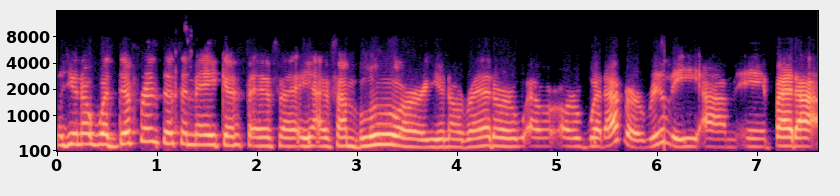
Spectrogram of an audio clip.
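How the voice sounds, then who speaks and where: A woman with a non-native accent talks at a fairly high pitch with ordinary pitch variation and hardly any pauses. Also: moderate pace. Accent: foreign. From outside the US. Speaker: nurse coach, host. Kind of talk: casual chat.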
